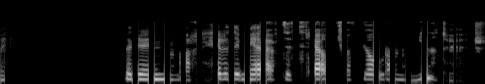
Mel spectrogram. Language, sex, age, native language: Icelandic, female, 11, Icelandic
